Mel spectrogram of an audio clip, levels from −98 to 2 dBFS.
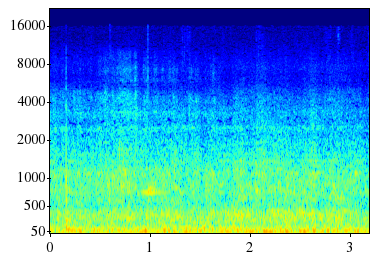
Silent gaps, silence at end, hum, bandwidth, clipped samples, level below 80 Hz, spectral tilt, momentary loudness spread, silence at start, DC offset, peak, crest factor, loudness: none; 0 s; none; 11 kHz; under 0.1%; -36 dBFS; -7.5 dB/octave; 2 LU; 0 s; under 0.1%; -16 dBFS; 14 dB; -34 LUFS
